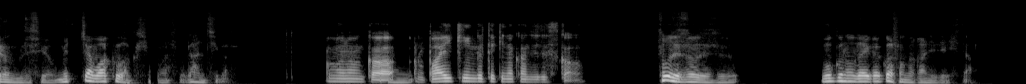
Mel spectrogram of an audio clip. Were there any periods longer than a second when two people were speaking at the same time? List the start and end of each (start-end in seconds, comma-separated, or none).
none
